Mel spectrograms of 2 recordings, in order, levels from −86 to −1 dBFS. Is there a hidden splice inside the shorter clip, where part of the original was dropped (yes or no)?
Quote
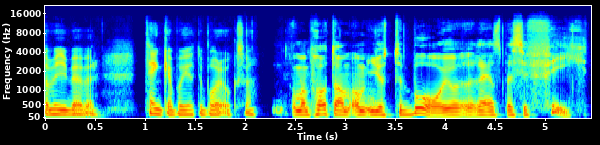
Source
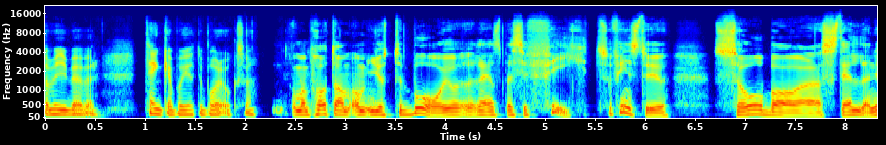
no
